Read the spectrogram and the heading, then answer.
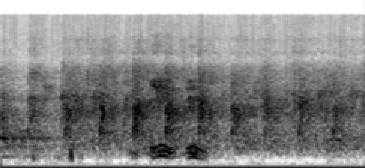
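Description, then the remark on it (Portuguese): An audience applauds the Lord after a Bible reading, a dense, steady wash of clapping for about three seconds, while a voice talks faintly underneath. “Podem se assentar, aplaudindo ao Senhor por essa palavra.”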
